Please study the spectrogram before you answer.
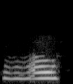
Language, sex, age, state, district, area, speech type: Odia, female, 18-30, Odisha, Malkangiri, urban, conversation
